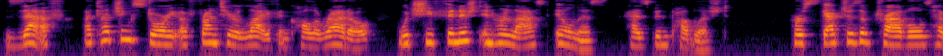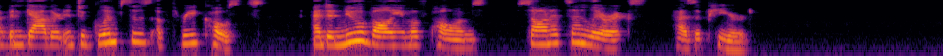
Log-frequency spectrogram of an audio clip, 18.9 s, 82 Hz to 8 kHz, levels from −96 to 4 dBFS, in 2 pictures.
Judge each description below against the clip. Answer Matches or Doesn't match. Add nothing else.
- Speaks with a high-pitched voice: Matches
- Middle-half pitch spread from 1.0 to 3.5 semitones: Doesn't match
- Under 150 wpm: Matches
